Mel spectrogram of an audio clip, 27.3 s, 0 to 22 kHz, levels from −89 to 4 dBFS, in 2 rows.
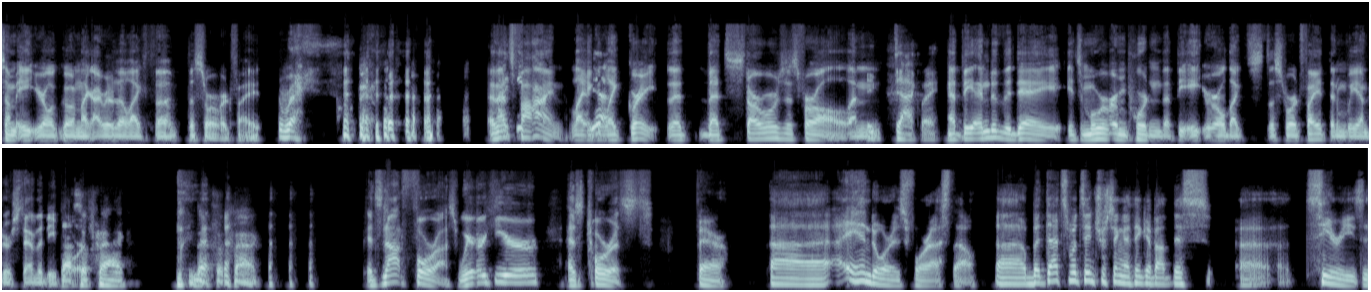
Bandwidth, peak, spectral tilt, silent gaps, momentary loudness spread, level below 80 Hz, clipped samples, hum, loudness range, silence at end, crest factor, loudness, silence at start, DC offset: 12.5 kHz; -4 dBFS; -4.5 dB/octave; 2.64-2.72 s, 4.45-4.60 s, 15.08-15.35 s, 16.85-17.26 s, 20.41-20.58 s, 21.10-21.30 s, 23.51-23.55 s, 25.90-25.96 s; 8 LU; -70 dBFS; under 0.1%; none; 2 LU; 0 s; 16 dB; -20 LUFS; 0 s; under 0.1%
